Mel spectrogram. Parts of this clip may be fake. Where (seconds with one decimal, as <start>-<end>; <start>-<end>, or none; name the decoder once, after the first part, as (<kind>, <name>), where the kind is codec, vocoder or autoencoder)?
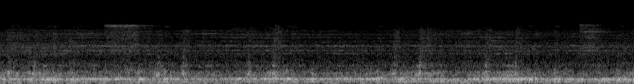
none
